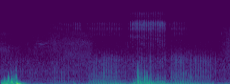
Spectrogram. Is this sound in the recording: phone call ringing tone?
no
